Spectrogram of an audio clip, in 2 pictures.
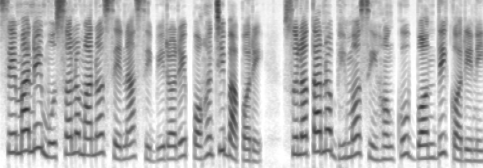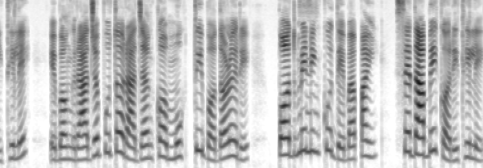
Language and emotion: Odia, neutral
